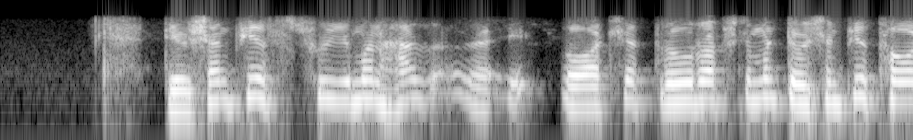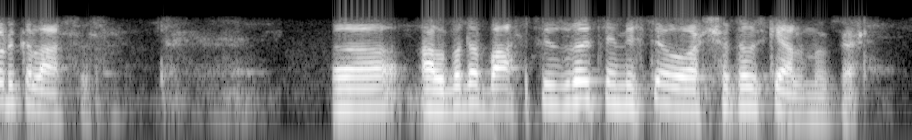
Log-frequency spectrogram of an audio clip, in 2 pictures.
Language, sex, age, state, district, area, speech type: Kashmiri, male, 30-45, Jammu and Kashmir, Kulgam, rural, conversation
